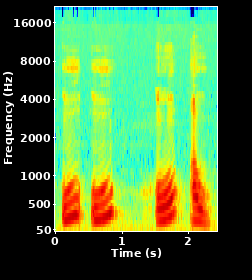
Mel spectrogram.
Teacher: जैसे वृत्ताकार स्वर, वे स्वर जिनके उच्चारण में होंठ गोल हो जाते हैं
